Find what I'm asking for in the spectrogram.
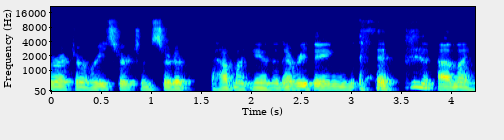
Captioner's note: laughs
